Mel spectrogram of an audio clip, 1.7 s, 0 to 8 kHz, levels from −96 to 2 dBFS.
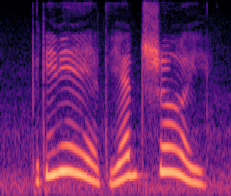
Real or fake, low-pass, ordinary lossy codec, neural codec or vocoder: real; none; none; none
